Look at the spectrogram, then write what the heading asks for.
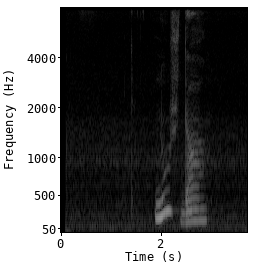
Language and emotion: Russian, sad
